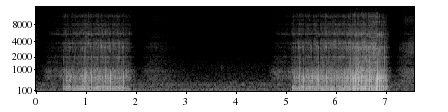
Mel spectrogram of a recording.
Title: Rhythmic snoring audio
